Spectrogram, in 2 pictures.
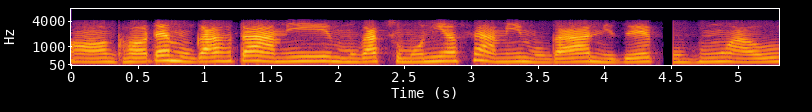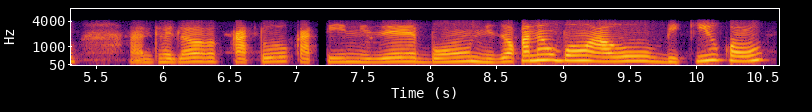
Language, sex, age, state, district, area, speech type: Assamese, female, 30-45, Assam, Dhemaji, rural, conversation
